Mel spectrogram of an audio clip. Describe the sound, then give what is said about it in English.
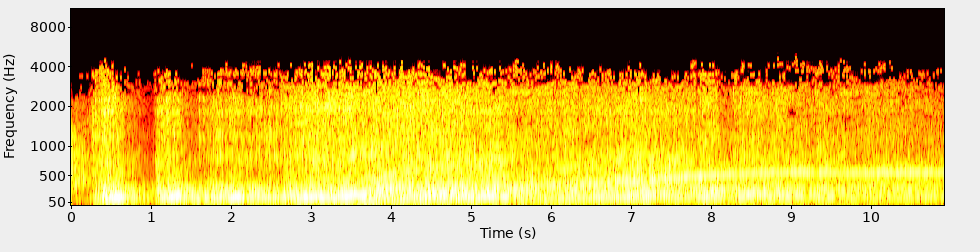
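Engines of a convoy of vehicles moving out of Naivasha at 2:30 in the morning in 1955. A continuous loud motor rumble wavers at first, then climbs slowly and steadily in pitch as the vehicles pull away. “At 2:30 the following morning, November the 11th, 1955, a convoy of vehicles moved out of Naivasha.”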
